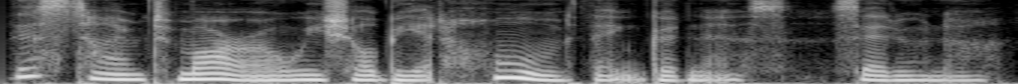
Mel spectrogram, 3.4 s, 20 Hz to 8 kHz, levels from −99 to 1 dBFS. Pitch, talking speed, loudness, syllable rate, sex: 175 Hz, 210 wpm, -16 LUFS, 5.0 syllables/s, female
